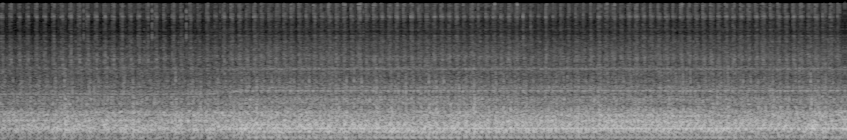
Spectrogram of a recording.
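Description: A Babylock Solaris Vision embroidery machine stitches a monogram letter with a steady, fast mechanical whirr and rhythmic needle chatter, close and continuous throughout, with no talking.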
